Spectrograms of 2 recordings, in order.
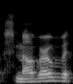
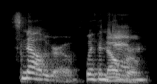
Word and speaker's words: Snelgrove: I'm here with David mccarriker and and smelgro smelgrove how did I did I pronounce that right Snell Grove yeah and snow Grove and um we're here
